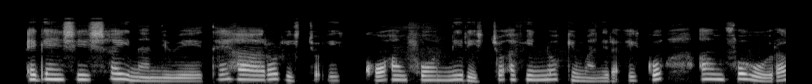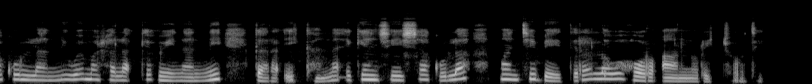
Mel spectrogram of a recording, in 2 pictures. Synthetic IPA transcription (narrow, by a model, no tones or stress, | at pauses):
ʔɛɡɛnʃiːʃːɐjɪnɐnːɪwe̞ːt̪ɛhaːɾɔɾɪt͡ʃːɔ̰ʔɪkʰːɔɐɱfoːnːɪɾɪt͡ʃːɔʔɐfɪnːɔkːɪmɐnɪɾɐʔɪkːɔɐɱfɔhuːɾɐkʊlːɐnːɪwɛmɐʃɐlɐkʼːɛɔjɪnɐnːɪɡ̥ɐɾɐʔɪ̰kʰːɐnːɐʔɛɡɛnʃiːʃːɐkʊlɐmɐnt͡ʃːɪbe̞ːt̪ːɪɾɐlɔwɔhɔɾɔʔaːnːɔɾɪ̰t͡ʃːo̰ːt̪ɪ̥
